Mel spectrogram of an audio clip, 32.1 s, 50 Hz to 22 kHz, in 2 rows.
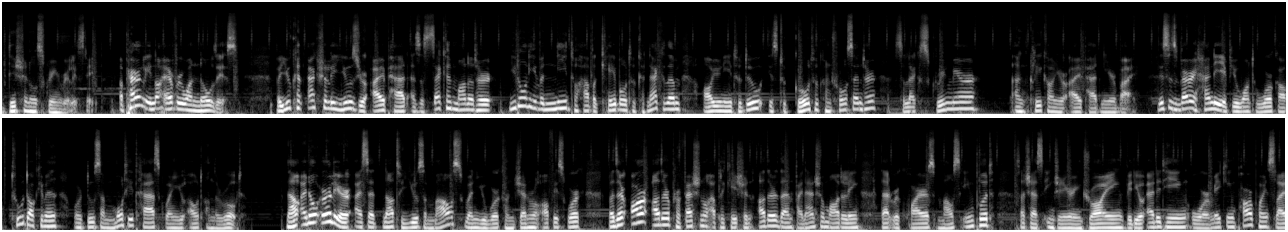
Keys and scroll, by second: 18.2 super+1, 25.0 Tab, 25.5 Tab, 26.1 Tab, 26.7 Tab, 27.8 Down, 28.4 Down, 30.9 Down.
